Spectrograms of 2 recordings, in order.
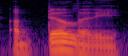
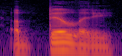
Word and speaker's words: ability: this it's very relaxed ability ability again this is going to happen when the stress does not fall on the letter i so now you can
